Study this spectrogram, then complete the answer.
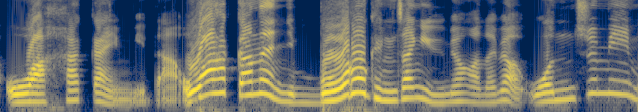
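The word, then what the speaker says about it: Oaxaca: 이거 오아하거든요. 오아하까. 우리 멕시코 관련된 건 전부 다 액기스를 호따로 발음하기로 했잖아요. 왁사카 아닙니다. 오아하입니다.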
